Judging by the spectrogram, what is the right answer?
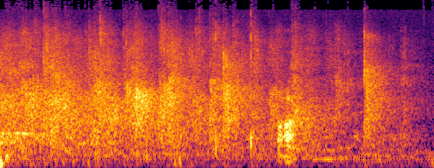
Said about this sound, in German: Gib der Jugend mal einen dicken Applaus. Ihr habt das super gemacht.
